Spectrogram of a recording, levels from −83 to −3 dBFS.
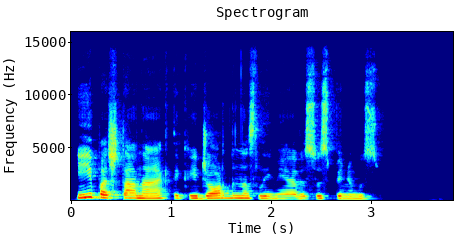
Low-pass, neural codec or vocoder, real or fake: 14.4 kHz; none; real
